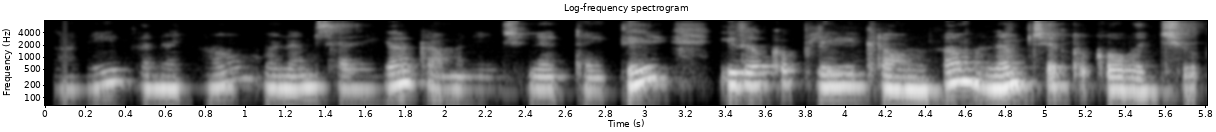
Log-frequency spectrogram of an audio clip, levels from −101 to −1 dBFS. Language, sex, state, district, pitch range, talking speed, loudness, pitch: Telugu, female, Telangana, Nalgonda, 165-210 Hz, 115 wpm, -23 LUFS, 180 Hz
